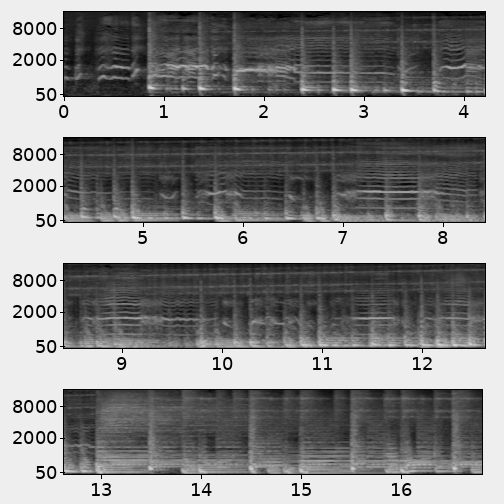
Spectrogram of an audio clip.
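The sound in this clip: A baby girl cries after waking from a nap, with many short, high, wavering whimpers and wails repeating throughout.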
